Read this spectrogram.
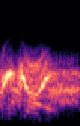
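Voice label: "rejoin", English speech, Wingman; Messages; DCS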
